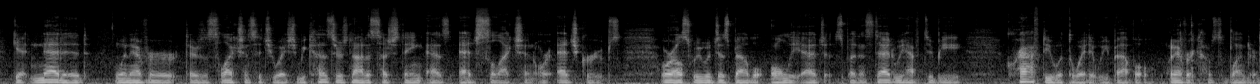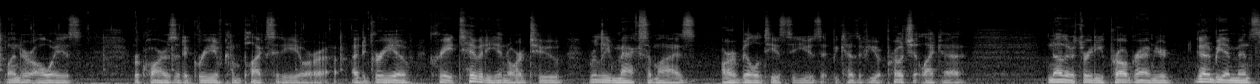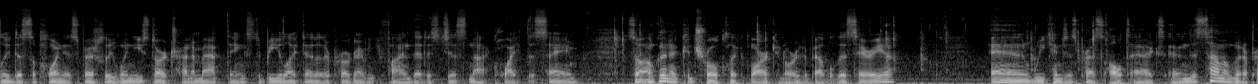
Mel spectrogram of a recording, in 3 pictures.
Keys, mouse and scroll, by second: 12.2 click, 12.7 shift+middle click, 14.0 scroll down 1, 14.4 shift+middle click, 15.1 shift+click, 15.6 shift+middle click, 16.4-18.2 scroll up 2, 30.6 middle click, 31.3 q, 32.1 ctrl+click, 32.8 1, 32.9-33.9 scroll up 1, 34.0 click, 34.2 scroll down 1, 34.5 shift+middle click, 34.8 middle click, 35.2 scroll down 1, 35.6 shift+middle click, 35.8 shift+scroll up 2, 36.1 alt+x.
